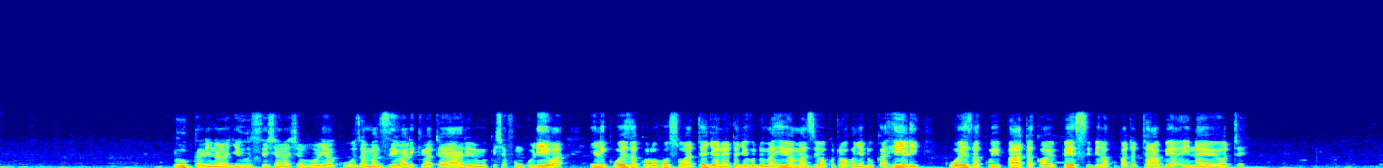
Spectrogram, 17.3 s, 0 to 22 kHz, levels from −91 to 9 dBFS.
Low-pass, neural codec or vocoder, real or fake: 7.2 kHz; none; real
